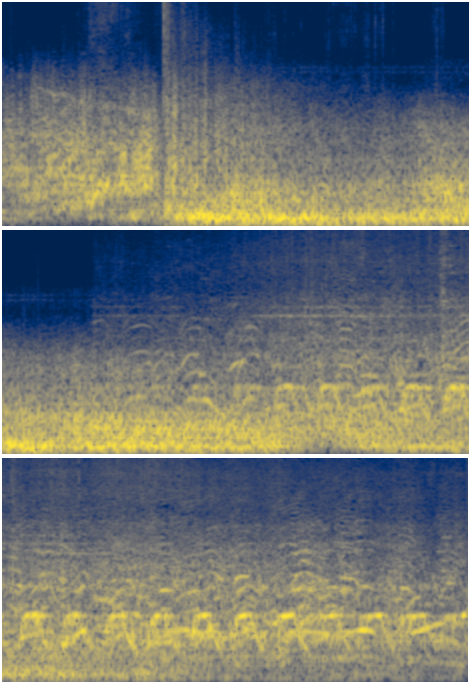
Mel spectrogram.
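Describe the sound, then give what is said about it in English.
Bombing and explosions in Sana'a, Yemen's capital, during war: a continuous, loud roar of heavy blasts and deep rumbling, with a sharp crack near the start and voices mixed into the din. “Sounds of Sana'a, Yemen's capital, early this month. The bombing, people collecting bodies, fighting fire.”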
